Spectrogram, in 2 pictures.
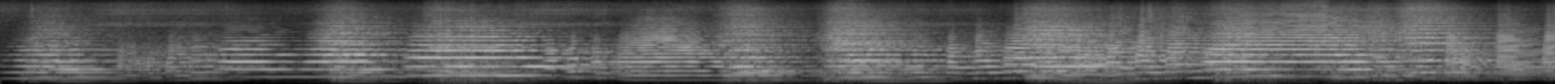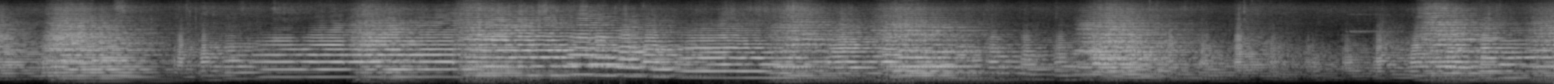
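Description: Solo trombone playing a long passage of many short notes.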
